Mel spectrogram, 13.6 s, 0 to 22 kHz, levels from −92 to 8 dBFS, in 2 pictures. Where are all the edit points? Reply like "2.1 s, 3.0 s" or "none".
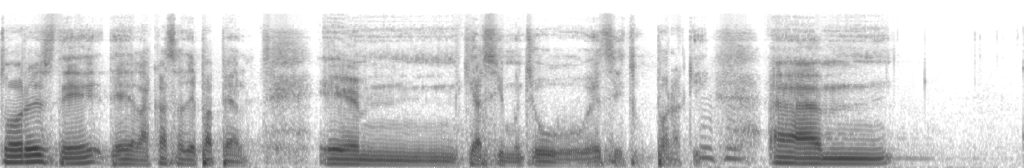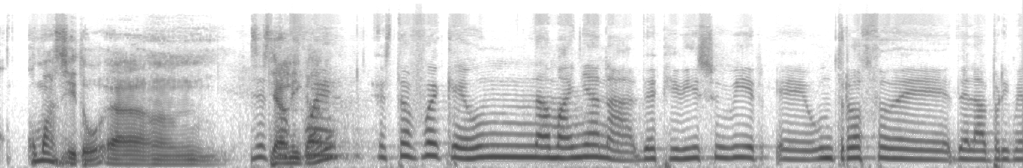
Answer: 8.5 s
